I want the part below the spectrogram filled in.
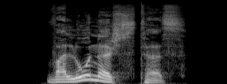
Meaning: strong/mixed nominative/accusative neuter singular superlative degree of wallonisch
- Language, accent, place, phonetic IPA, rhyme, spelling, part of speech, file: German, Germany, Berlin, [vaˈloːnɪʃstəs], -oːnɪʃstəs, wallonischstes, adjective, De-wallonischstes.ogg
